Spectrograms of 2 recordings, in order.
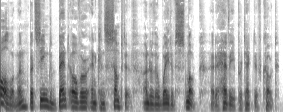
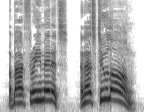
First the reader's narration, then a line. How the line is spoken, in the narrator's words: Marge hollered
